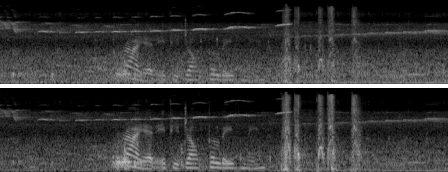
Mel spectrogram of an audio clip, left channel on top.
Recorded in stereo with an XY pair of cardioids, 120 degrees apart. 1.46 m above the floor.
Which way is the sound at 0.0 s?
20° left.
